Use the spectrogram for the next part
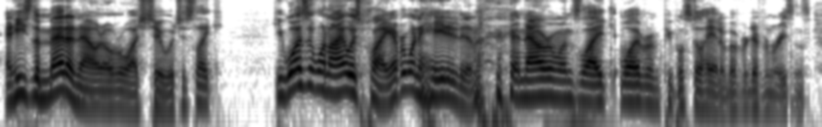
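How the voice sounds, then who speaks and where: A man's voice: mid-range voice, sing-song, fast, a bit bright, smooth, no echo, clean studio sound. A man co-hosting a podcast in casual chat, rambling with lots of fillers and laughing at himself. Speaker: podcast co-host.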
